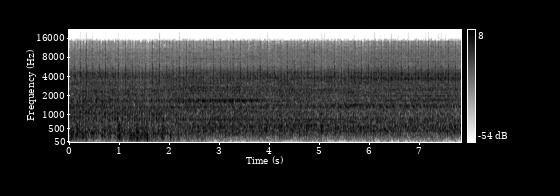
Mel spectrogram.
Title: стук в моторе ??? хонда 4d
